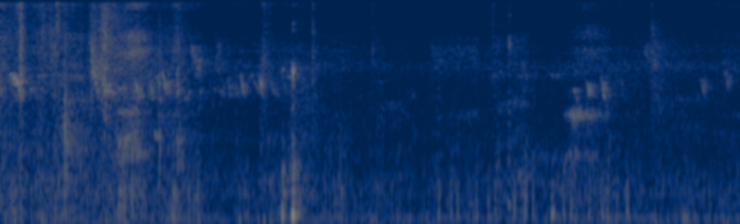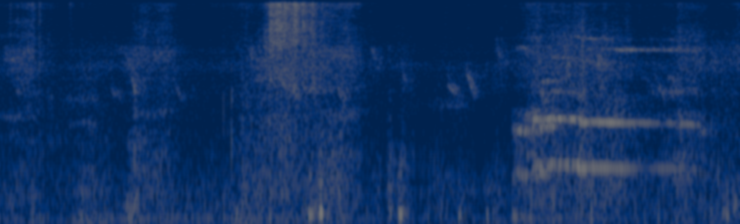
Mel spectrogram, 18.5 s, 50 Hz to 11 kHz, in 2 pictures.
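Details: Romanian goats in April 2015: a steady low rumble and scattered knocks, then near the end a drawn-out, nasal, harmonic bleat holding level before fading, with a shorter bleat just before it.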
